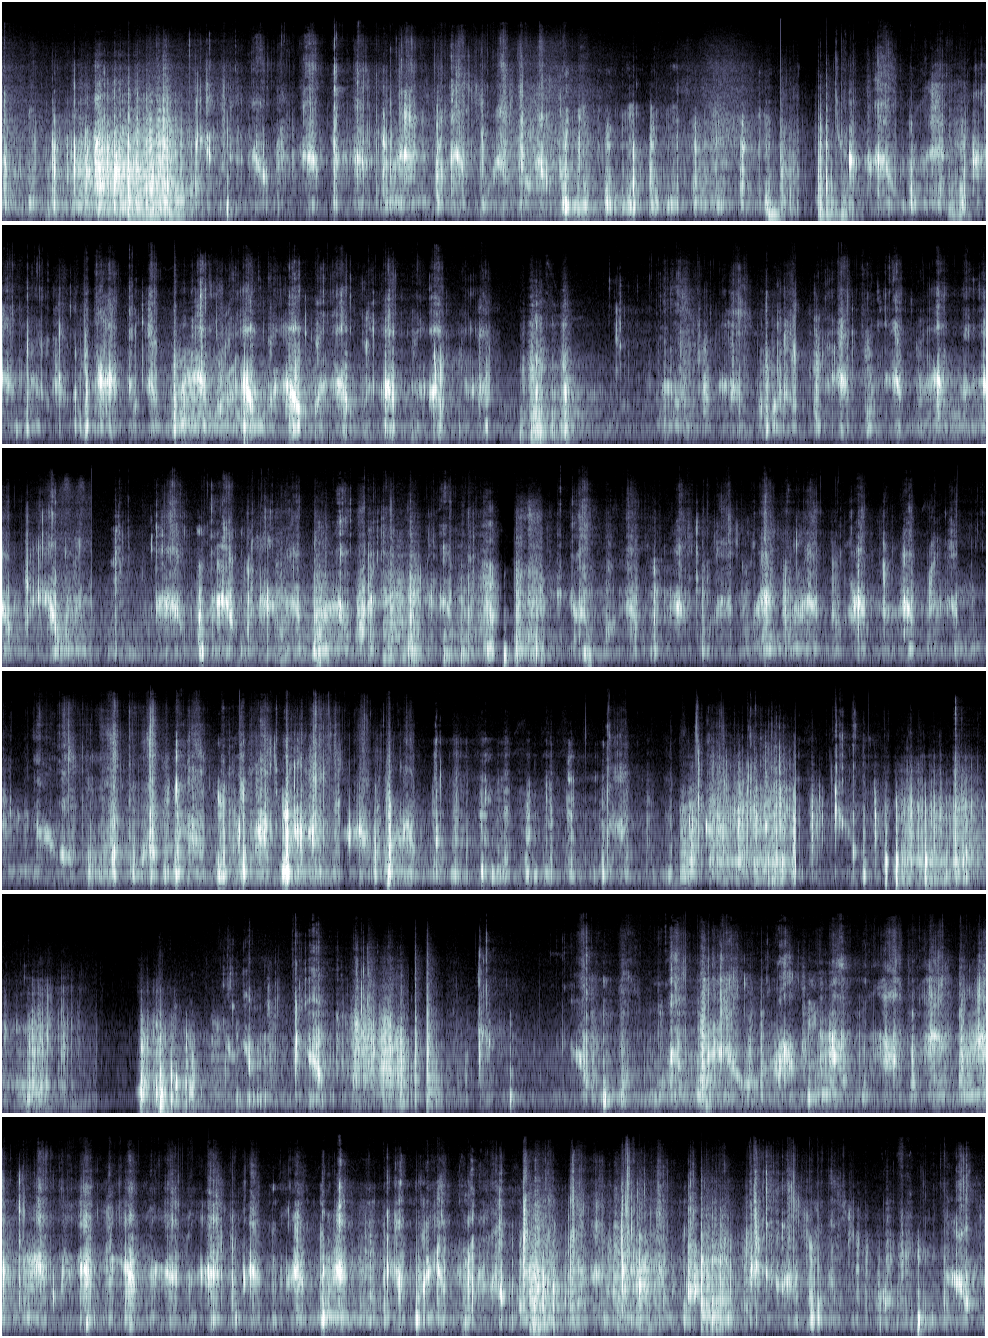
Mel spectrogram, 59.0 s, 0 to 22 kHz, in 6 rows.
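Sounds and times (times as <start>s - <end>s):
chewing fries: 0.0s - 40.2s, 40.8s - 59.0s.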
